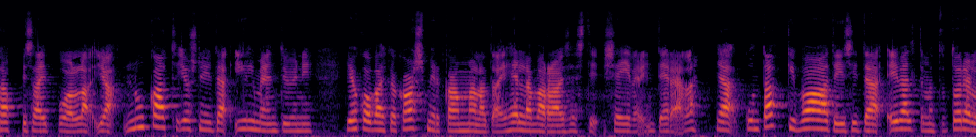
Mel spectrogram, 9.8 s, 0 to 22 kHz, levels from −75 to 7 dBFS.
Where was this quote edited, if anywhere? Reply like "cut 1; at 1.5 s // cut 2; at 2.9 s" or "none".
cut 1; at 7.1 s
